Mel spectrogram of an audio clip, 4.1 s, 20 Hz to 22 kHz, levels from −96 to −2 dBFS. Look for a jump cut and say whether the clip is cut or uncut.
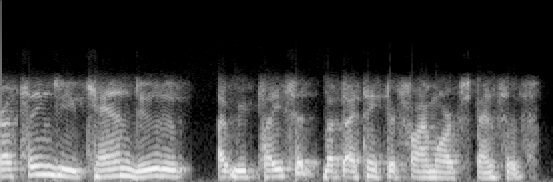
uncut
